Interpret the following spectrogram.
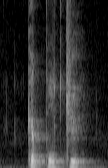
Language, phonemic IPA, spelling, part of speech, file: Dutch, /ˈkɛpəlcə/, keppeltje, noun, Nl-keppeltje.ogg
- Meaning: diminutive of keppel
